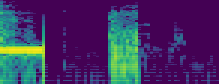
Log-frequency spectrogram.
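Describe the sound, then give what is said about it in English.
A single short, steady mid-pitched beep from a voicemail system marks the start of recording. It is followed by quiet and then a brief burst of noise. “Please leave your message after the tone.”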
